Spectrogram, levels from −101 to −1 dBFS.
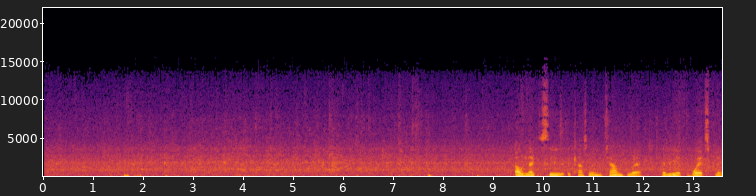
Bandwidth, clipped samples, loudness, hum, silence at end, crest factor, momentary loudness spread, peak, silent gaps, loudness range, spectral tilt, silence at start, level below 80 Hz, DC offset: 13 kHz; under 0.1%; -22 LUFS; none; 0 s; 22 dB; 18 LU; -2 dBFS; none; 14 LU; -7 dB/octave; 0.05 s; -50 dBFS; under 0.1%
